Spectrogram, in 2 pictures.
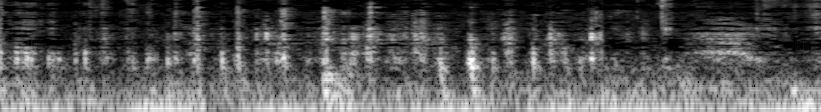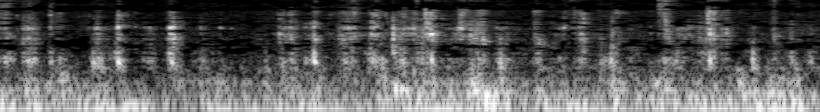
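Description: Close-miked eating: chewing and smacking of skewered fried starch sausage, with many quick wet clicks.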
